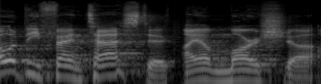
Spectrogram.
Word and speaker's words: Marcia: I thought her name was Marcia because there's another unit called Garcia. And I'm like, why is that name pronounced Garcia, but hers is Marsha? Why is her name Marcia, but his name is Garcia?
